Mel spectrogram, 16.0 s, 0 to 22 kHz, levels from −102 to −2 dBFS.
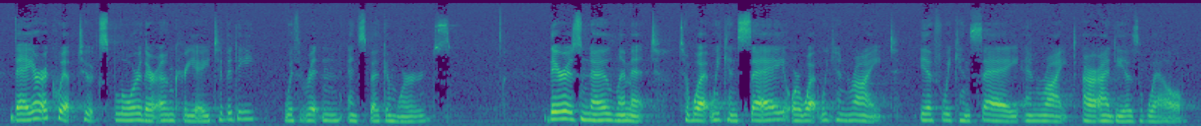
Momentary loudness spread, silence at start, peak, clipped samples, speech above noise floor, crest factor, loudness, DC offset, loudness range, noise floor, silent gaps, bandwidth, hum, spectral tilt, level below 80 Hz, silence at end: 12 LU; 0.15 s; -12 dBFS; under 0.1%; 25 dB; 18 dB; -30 LUFS; under 0.1%; 7 LU; -54 dBFS; none; 19.5 kHz; none; -4.5 dB/octave; -68 dBFS; 0.05 s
